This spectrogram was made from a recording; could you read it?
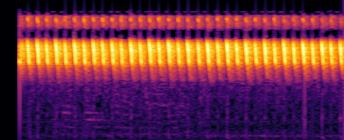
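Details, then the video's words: Hill prinia singing a long-breath song filled with cililin-style phrases: a rapid, even trill of high, sharp notes repeated about nine times a second without pause, with faint low background noise. "ciblek gunung isian cililin nafas panjang"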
